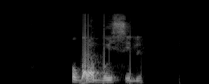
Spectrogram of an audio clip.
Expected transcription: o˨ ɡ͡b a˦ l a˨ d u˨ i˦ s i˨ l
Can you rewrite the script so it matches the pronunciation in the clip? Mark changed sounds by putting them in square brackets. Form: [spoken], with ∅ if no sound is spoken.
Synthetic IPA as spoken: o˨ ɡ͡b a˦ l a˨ [b] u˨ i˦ s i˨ l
